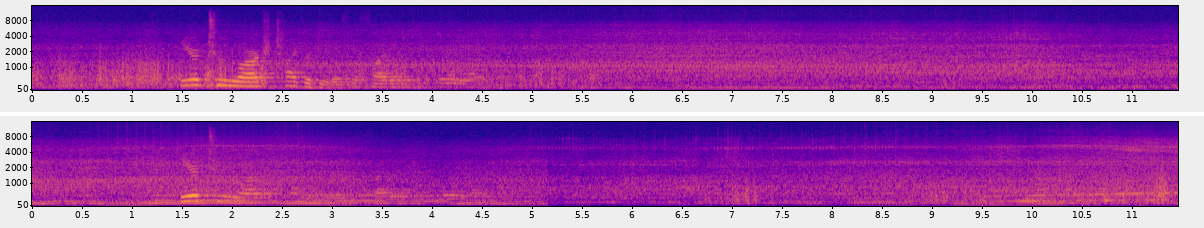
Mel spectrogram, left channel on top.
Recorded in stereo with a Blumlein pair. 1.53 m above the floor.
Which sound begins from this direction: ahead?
A man speaking, at 1.5 s.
